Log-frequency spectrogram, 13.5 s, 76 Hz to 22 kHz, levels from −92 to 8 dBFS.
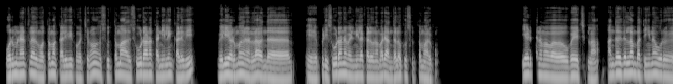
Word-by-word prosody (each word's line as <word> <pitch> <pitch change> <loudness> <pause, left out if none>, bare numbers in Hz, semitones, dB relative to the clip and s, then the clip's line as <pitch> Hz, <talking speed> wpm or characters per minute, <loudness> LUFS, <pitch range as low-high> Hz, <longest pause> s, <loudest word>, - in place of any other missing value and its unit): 1 140 +2 +3
மணி 155 -1 +1
நேரத்தில 155 +1 +2
அது 145 - 0
மொத்தமா 155 +6 -1
கழுவி 135 +2 +1
கொ - - -8
வச்சுரும். 140 +8 -3 0.2
சுத்தமா 135 +3 -2
அது 130 - -2
சூடான 150 0 +3
தண்ணியிலயும் 135 +1 0
கழுவி, 130 +5 +2 0.6
வெளிய 150 +3 +5
வரும்போது 150 +3 +1
நல்லா 125 +3 +2
அந்த 125 -1 0 0.9
எப்படி 130 +4 -4
சூடான 155 +1 +2
வெந்நீர்ல 135 0 0
கழுவுனமாரி 125 +2 +1
அந்த 115 - -1
அளவுக்கு 130 -1 -4
சுத்தமா 120 +2 -5
இருக்கும். 105 - -8 1.7
எடுத்து 145 -1 -2
நம்ம 140 -1 0
வ - - +4
வ - - +4 0.2
உபயோகிச்சிக்கலாம். 120 -4 -1 0.2
அந்த 155 +3 +3
இதெல்லாம் 160 0 +2
பார்த்தீங்கன்னா, 145 +2 -1
ஒரு 135 -1 0
140 Hz, 150 wpm, -24 LUFS, 130-150 Hz, 1.7 s, வெளிய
